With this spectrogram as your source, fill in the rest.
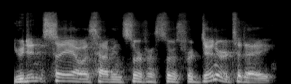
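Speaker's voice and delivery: teasing, joking, playful dragon voice. Narrating a scene, voicing a dragon calling out from the entrance: joking dragon voice. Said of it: "kind of in a joking tone".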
